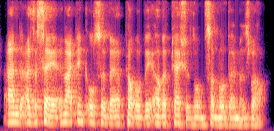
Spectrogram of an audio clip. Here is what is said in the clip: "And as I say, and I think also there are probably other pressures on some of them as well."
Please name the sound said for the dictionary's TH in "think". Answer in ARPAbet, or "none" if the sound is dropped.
TH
